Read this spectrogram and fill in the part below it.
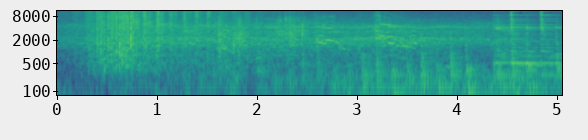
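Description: Puffins and other seabirds calling across a crowded island colony in Iceland, a dense, continuous chorus of honking, cooing calls overlapping throughout.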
